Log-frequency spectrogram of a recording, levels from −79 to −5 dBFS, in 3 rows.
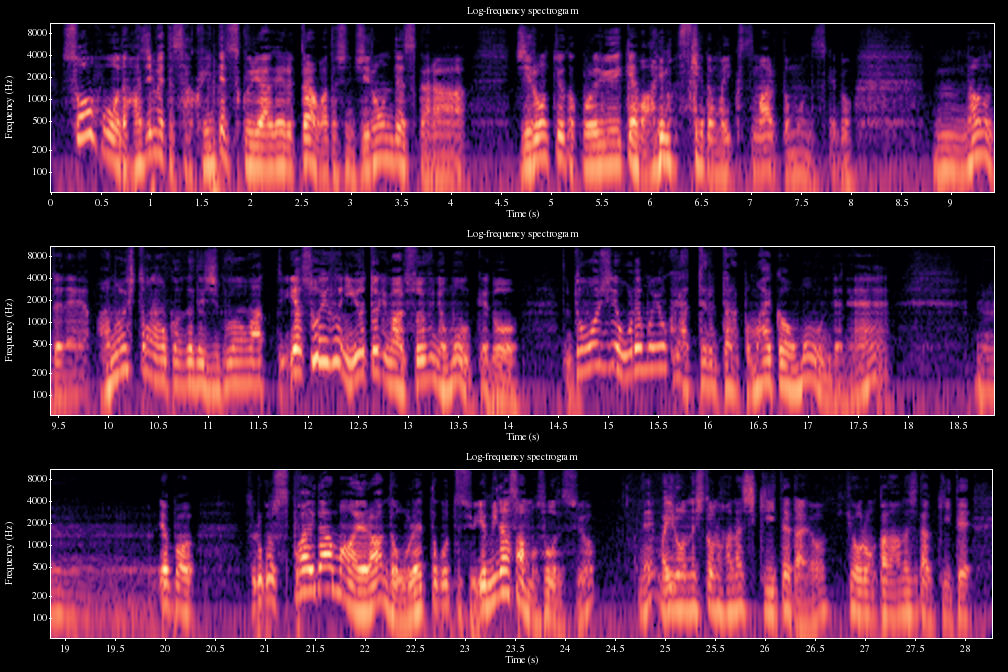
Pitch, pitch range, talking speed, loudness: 120 Hz, 105-150 Hz, 420 characters per minute, -22 LUFS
